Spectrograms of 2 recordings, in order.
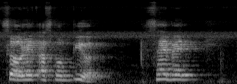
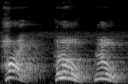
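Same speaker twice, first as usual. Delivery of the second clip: raised, higher "Hi, hello, hello" called out; demo shout; 4 semitones higher than usual. Shown as a demonstration. Teacher shouting into the mic to show amplitude, raised voice. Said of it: "When you shout".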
